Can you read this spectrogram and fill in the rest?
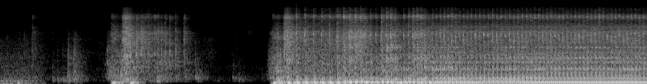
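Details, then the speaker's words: Honda Big Red 250ES ATV on a budget build, first run after restoring spark: fires after a few cranks and runs loud with a sharp chuffing pulse about four times a second, air escaping from the unclamped, loosely bolted exhaust. "keep in mind now that his ass needs to be clamped in place she needs to be put up in place those bolts need to be tightened so she's a little bit a little bit noisy like you can hear the air that you're escaping from her"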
